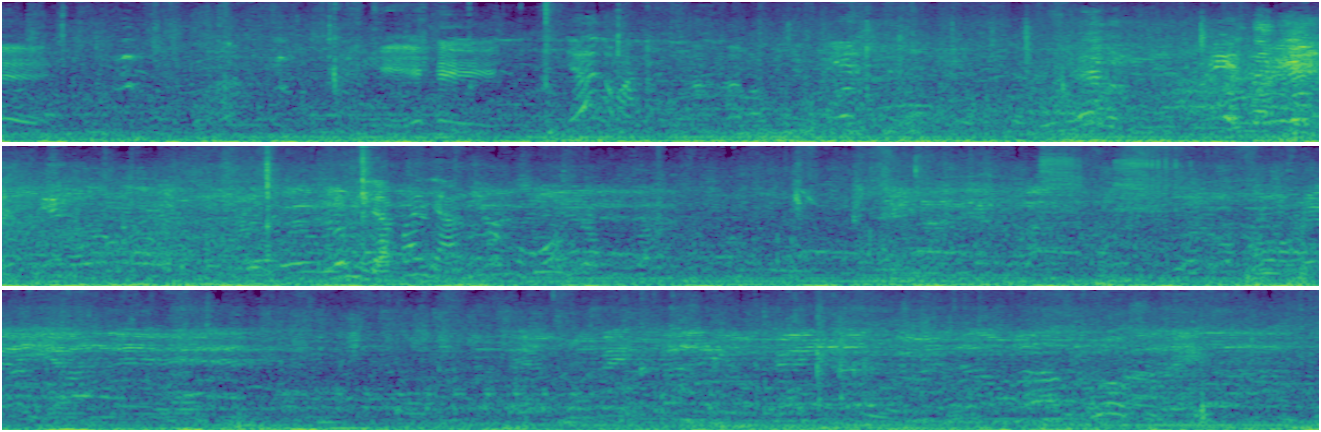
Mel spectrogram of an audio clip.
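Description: People talking in the background over a steady low hum and rumble.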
